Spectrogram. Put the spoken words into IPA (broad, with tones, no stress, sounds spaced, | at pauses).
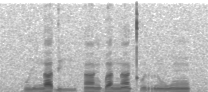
kʷ iː˨ n a˦ ɗ i˨ | ã˦ ɡ͡b a˦ n ã˦ kʼ ʊ˨ r ũ˨ w ũ˦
